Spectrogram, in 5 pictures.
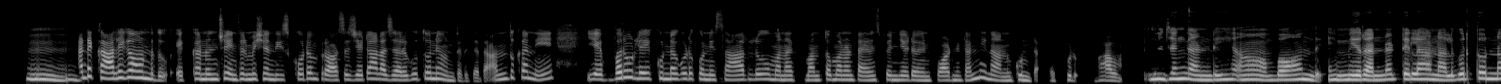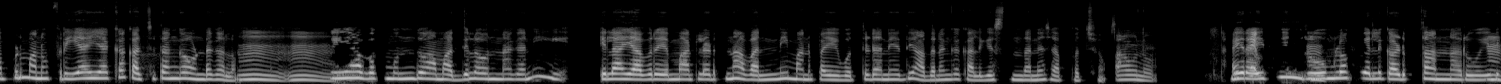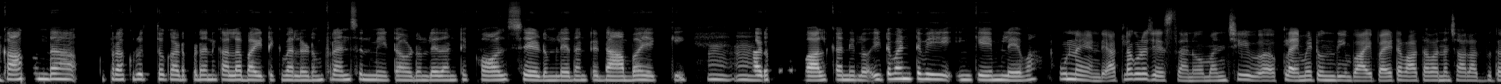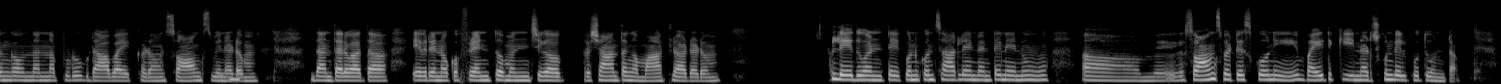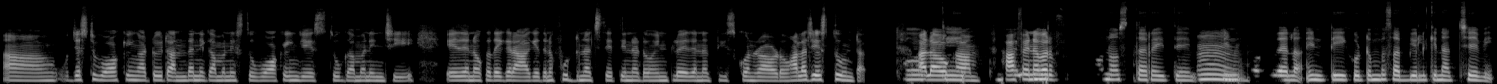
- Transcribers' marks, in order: in English: "ఇన్ఫర్మేషన్"; in English: "ప్రాసెస్"; in English: "టైమ్ స్పెండ్"; in English: "ఇంపార్టెంట్"; in English: "ఫ్రీ"; tapping; in English: "ఫ్రీ"; in English: "ఫ్రెండ్స్‌ని మీట్"; in English: "కాల్స్"; in English: "క్లైమేట్"; in English: "సాంగ్స్"; in English: "ఫ్రెండ్‌తో"; sniff; in English: "సాంగ్స్"; in English: "జస్ట్ వాకింగ్"; in English: "వాకింగ్"; in English: "హాఫ్ ఎన్ అవర్"
- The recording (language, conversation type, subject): Telugu, podcast, పని తర్వాత మీరు ఎలా విశ్రాంతి పొందుతారు?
